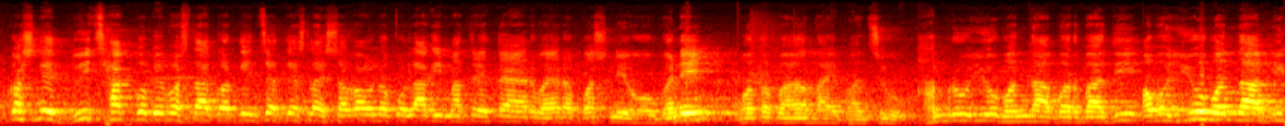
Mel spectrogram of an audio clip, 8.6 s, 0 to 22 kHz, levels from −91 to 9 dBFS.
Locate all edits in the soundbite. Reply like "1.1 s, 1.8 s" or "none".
4.9 s, 6.1 s, 7.6 s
